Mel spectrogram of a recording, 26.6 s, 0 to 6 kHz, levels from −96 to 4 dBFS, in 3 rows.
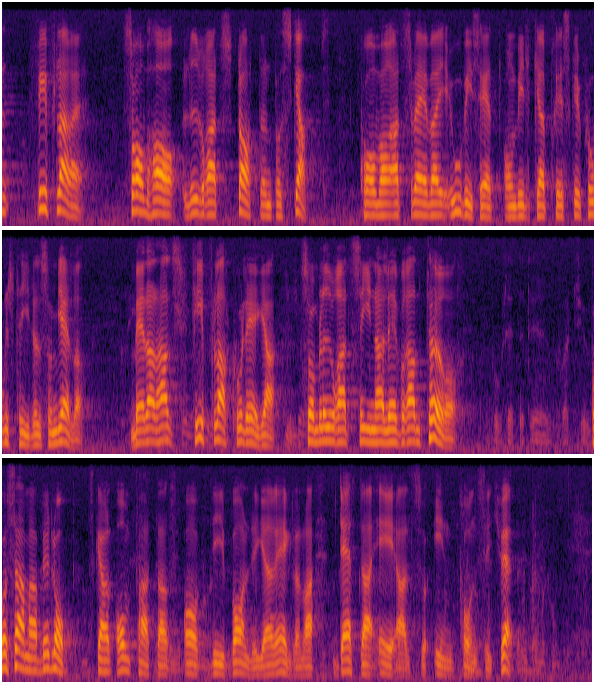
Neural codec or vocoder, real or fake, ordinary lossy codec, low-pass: none; real; none; 5.4 kHz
